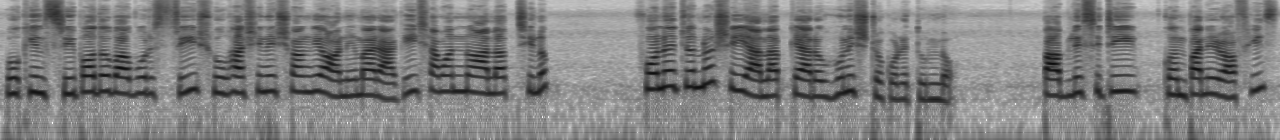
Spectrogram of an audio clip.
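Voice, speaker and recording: Brief: woman audiobook narrator, high bright voice, dry close recording. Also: dry recording. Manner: expressive storytelling. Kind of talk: scripted narration.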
